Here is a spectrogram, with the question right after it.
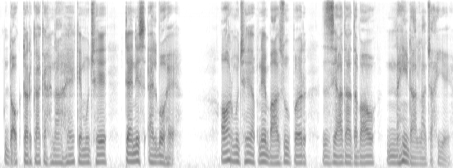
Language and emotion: Urdu, sad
